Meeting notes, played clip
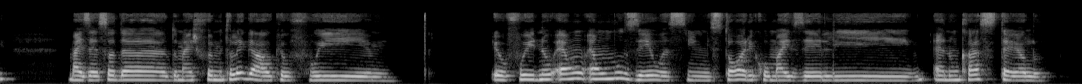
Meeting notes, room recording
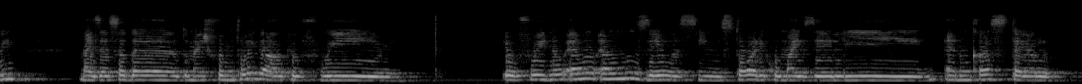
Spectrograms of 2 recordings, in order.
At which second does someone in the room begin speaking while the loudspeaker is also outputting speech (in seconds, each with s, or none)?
none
